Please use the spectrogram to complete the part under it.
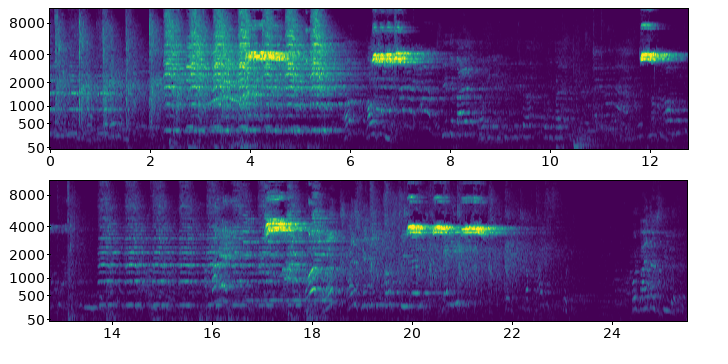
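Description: Sneakers squeak sharply on a floor in a large echoing hall.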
